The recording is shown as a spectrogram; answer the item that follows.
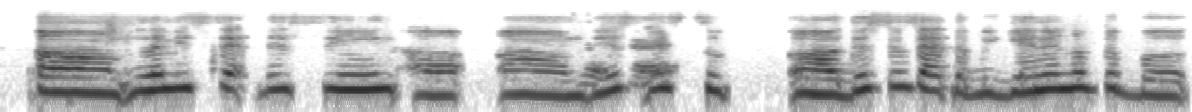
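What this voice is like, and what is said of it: Thick Southern American accent. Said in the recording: “I do have a very thick Southern accent, so sometimes those words don't come out quite the way you might be used to”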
